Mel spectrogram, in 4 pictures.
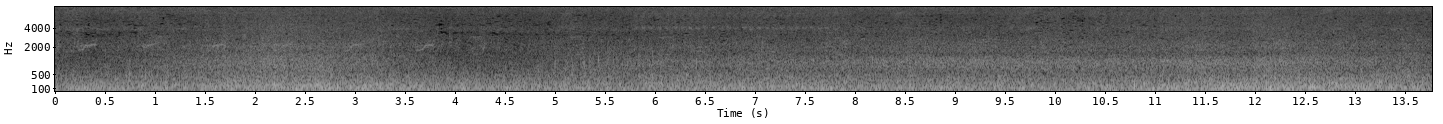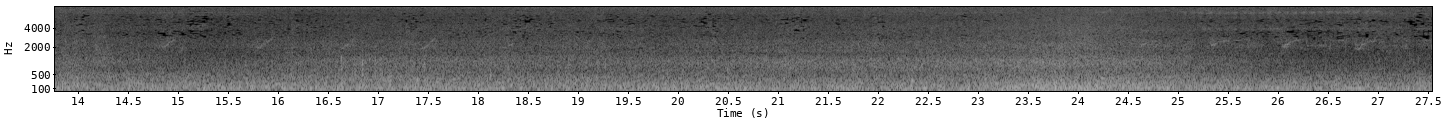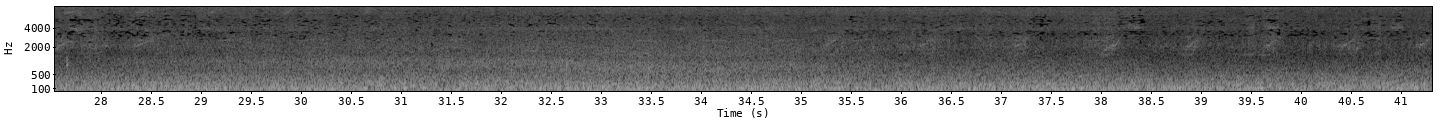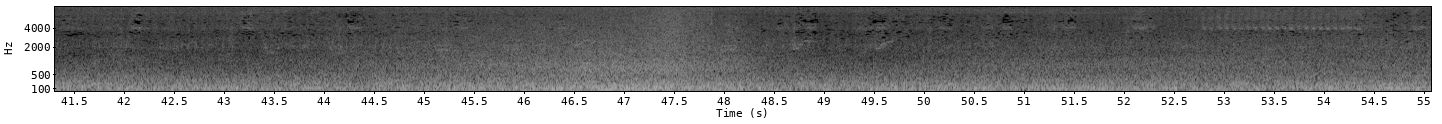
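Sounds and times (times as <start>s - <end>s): steady rushing noise: 42.1s - 55.0s.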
